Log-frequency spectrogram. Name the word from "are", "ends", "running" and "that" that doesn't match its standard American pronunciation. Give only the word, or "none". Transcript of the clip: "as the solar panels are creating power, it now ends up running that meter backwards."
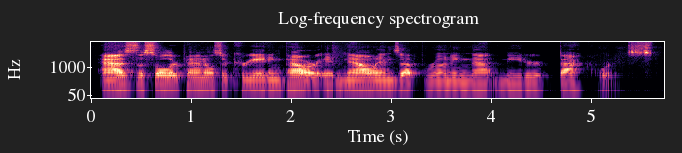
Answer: none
